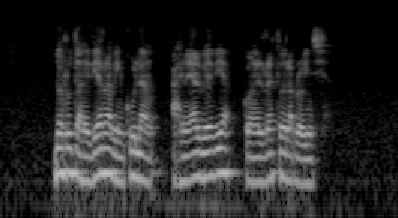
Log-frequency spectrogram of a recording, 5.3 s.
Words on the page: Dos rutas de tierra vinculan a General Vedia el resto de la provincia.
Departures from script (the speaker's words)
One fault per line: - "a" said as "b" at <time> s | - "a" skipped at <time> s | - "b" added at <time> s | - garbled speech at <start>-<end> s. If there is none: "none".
- "con" added at 3.2 s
